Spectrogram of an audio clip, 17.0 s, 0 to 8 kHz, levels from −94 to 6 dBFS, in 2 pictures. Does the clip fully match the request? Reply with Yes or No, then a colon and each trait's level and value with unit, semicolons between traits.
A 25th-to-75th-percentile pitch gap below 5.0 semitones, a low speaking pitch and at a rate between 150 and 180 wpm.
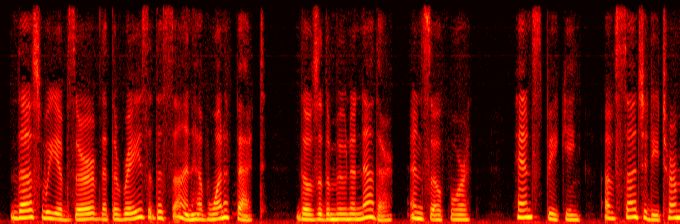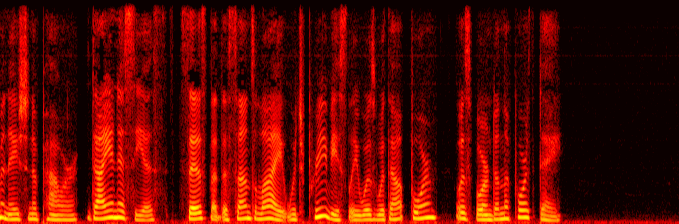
No: average, 4.4 semitones; high, 190 Hz; average, 170 wpm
